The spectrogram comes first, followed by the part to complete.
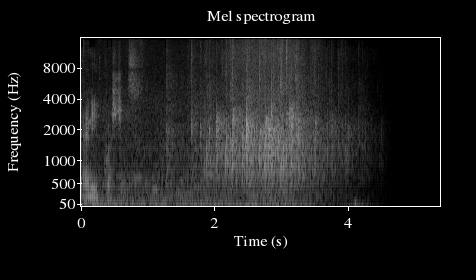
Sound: audience applauds

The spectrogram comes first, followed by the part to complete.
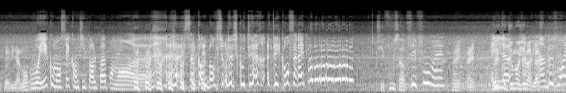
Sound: laughs

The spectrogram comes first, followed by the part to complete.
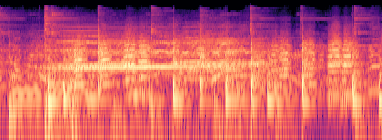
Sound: people cheering; smooth music

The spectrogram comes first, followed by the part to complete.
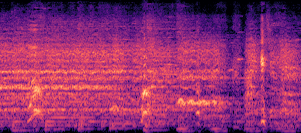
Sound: panting

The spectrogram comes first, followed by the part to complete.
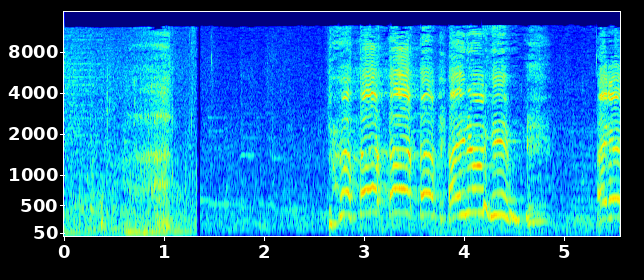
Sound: laughthing

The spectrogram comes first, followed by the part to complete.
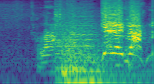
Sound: groggily

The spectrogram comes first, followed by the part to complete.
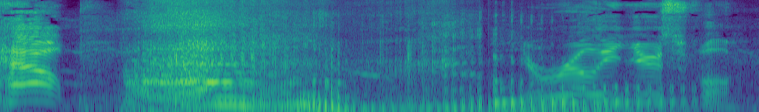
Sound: dinosaur roars

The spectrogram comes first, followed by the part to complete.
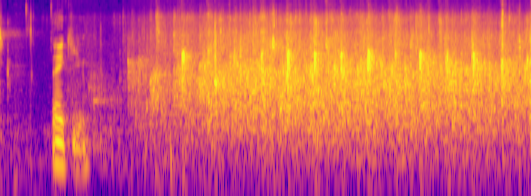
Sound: audience applauds

